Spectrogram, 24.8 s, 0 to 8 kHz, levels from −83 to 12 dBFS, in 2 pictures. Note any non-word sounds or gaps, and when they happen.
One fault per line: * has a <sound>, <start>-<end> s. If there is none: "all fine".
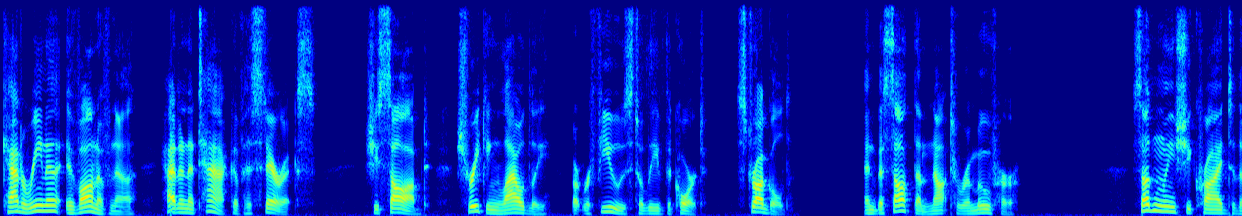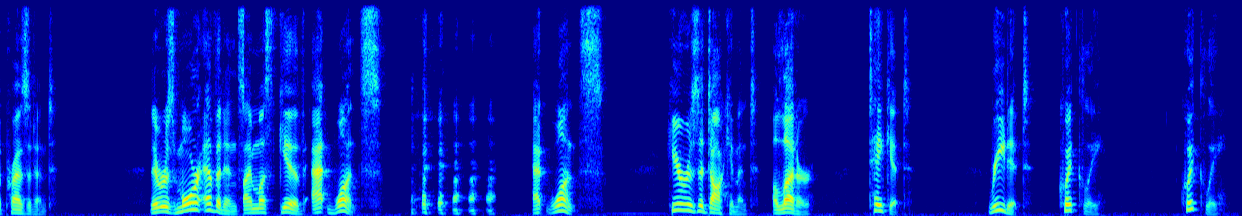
* has a laugh, 16.5-17.4 s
